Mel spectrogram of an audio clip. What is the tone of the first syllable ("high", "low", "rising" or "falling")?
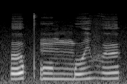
rising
